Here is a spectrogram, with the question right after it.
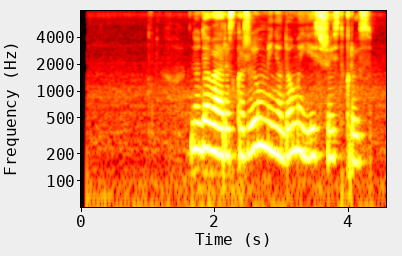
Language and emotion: Russian, neutral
